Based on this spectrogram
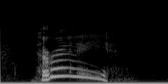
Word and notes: hooray: British English

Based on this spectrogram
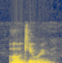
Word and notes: arguing: British English

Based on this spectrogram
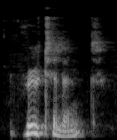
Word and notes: rutilant: British English

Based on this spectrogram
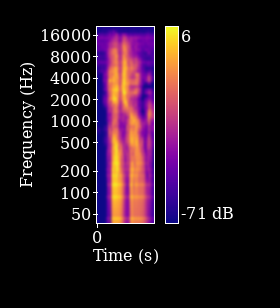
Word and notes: hedgehog: Australian English

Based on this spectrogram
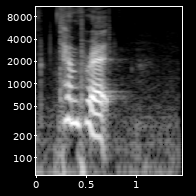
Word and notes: temperate: American English

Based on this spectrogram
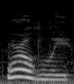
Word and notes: worldly: American English

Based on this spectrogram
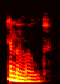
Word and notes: emerald: British English

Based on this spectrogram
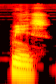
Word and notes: muse: Australian English

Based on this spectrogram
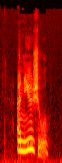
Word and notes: unusual: American English

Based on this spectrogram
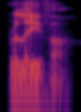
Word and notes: reliever: Australian English

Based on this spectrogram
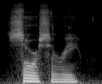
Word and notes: sorcery: American English

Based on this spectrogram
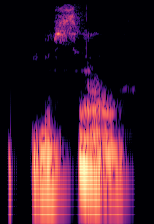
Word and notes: nacelle: British English

